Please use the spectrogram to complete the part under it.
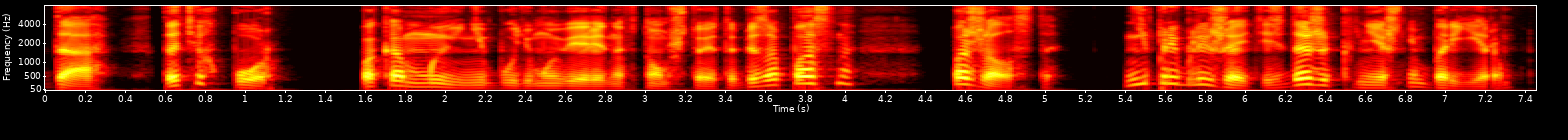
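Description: A man voicing a regal princess mare who speaks in a formal, stately, measured manner. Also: fairly low pitch, wildly swooping pitch, dry recording, clean studio sound. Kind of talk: fan audiobook voice acting.

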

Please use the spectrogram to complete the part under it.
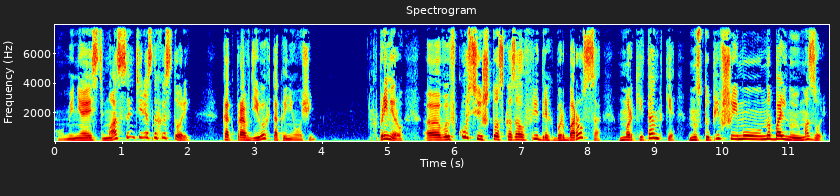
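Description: Brief: male reader doing a witty male ship computer, animated and playful, a bit high. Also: normal speed.

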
